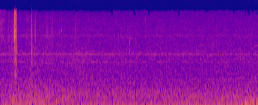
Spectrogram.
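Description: Wind rumbling steadily on the microphone, with two short sharp clicks in the first second as a hand works the spinning reel after a cast.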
